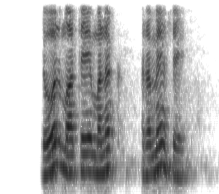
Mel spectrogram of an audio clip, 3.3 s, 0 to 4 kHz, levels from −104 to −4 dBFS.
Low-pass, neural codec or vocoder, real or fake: 3.6 kHz; none; real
